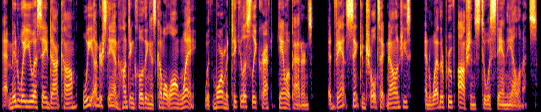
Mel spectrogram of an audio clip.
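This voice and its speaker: A man's voice: medium pitch, fairly quick, creaky, few pauses, no echo, studio quality. A man reading a scripted ad as an announcer, with a polished delivery. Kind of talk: scripted ad read.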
